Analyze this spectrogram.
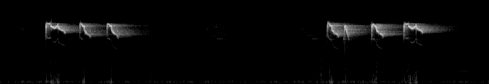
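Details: Male Oriental white-eye in ngalas song, meant to lure other white-eyes into singing: two bursts of three sharp, high slurred whistles, each note dropping in pitch, separated by a silent gap of about two seconds.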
